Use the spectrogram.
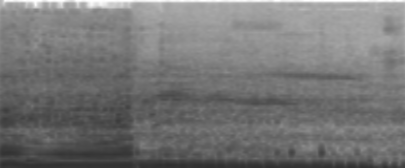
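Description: A motorcycle rolls along on its back wheel, its engine loud and close with a steady pulsing drone, easing slightly in pitch partway through, with faint clatter from the chain.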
